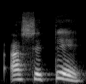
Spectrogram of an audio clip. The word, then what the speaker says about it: acheté: So it's pronounced acheté. You see here the accent, the accent.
